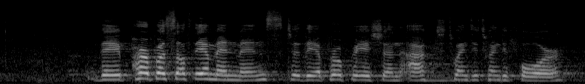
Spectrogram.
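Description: A woman speaks steadily into a microphone.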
